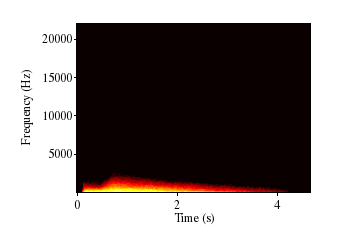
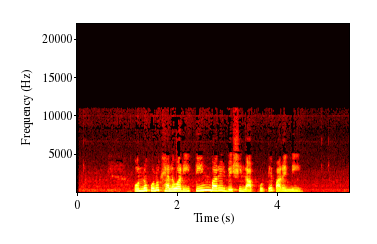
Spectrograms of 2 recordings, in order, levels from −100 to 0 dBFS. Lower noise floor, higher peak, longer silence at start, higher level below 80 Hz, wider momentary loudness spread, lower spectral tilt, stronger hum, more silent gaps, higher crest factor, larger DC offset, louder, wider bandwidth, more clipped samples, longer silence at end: first, -77 dBFS vs -59 dBFS; about the same, -2 dBFS vs 0 dBFS; second, 0.15 s vs 1.15 s; first, -18 dBFS vs -62 dBFS; first, 20 LU vs 12 LU; first, -17.5 dB/octave vs -8 dB/octave; neither; neither; about the same, 14 dB vs 16 dB; neither; second, -18 LUFS vs -14 LUFS; second, 1.1 kHz vs 5.2 kHz; neither; first, 2.1 s vs 1 s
